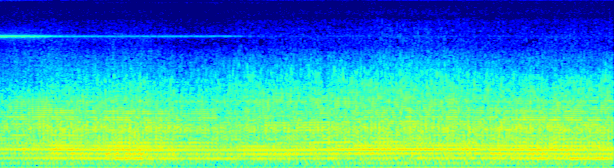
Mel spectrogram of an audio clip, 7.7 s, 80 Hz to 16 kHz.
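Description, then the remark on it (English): A steady, loud drone of the propeller engines of a formation of 8 bombers over Woodland, Washington fills the whole stretch, with strong low harmonic hum and a constant throbbing texture. “Plane V843 over Woodland, Washington. Lieutenant Vo, commanding 8 bombers.”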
